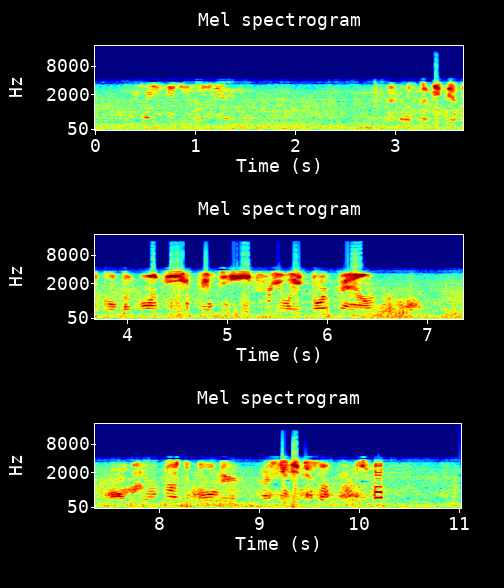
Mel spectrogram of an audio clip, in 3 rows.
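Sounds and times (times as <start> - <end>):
police radio voice chatter: 2.8 - 6.5, 7.5 - 10.4.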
